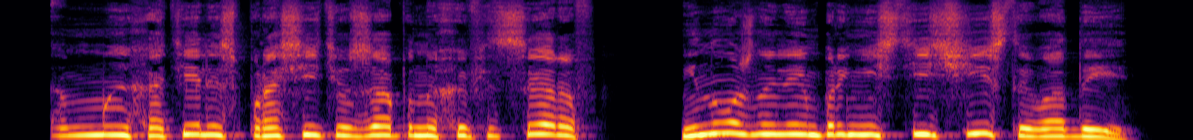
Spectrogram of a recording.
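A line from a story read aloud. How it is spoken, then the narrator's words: Convincing whine. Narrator (Russian): правдоподобно захныкал Живан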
